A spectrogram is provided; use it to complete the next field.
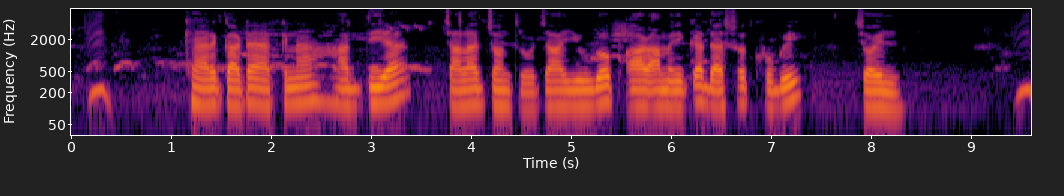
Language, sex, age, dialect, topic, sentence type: Bengali, male, 18-24, Rajbangshi, agriculture, statement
